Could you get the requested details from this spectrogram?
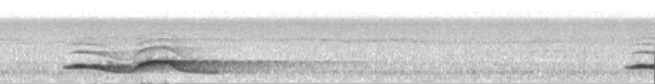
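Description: A Great argus gives a loud, mournful whistled hoot that rises and then falls away, with the next call just starting at the end.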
